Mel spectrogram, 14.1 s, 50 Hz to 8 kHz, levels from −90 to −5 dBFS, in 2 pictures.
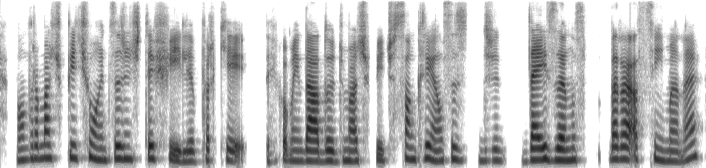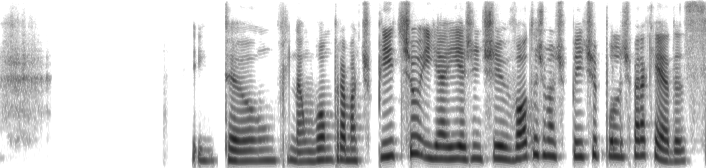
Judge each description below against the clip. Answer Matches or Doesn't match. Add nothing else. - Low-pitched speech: Doesn't match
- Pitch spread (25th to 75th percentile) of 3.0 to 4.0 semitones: Matches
